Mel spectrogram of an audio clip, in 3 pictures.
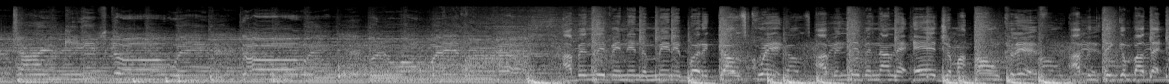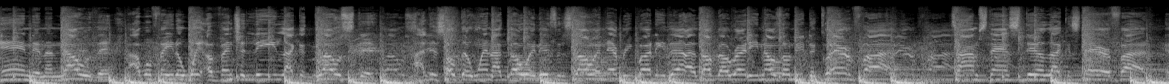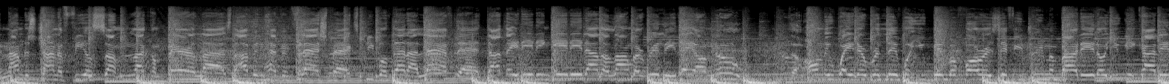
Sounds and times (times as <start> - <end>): Music: 0.0 - 35.0.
